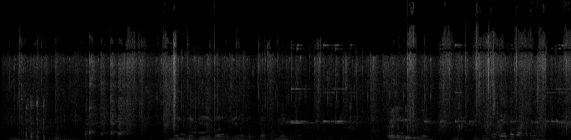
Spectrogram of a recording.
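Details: Goats on a goat farm give wavering, quavering bleats in short bursts, several overlapping, while people talk nearby and a steady high tone runs through the background.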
